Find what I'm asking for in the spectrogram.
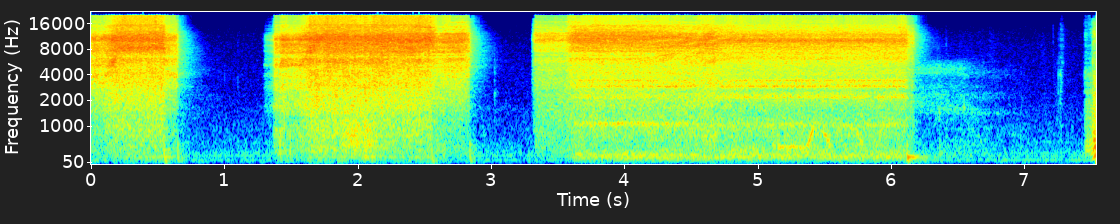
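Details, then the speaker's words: Volvo LM225 snowplow with no brakes: compressed air fed into the brake check valve gives three sharp hissing bursts that cut off cleanly. The valve pops open and passes air, with no backflow. Check valve opening normally. "I'm going to put compressed air in one of these holes, and the valve, you steer it, pop open, and should blow."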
